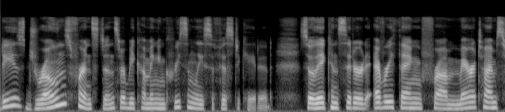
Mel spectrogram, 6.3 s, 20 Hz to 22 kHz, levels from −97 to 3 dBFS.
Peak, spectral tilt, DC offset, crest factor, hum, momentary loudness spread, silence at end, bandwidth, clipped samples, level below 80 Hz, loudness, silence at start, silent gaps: -8 dBFS; -5 dB/octave; under 0.1%; 18 dB; none; 13 LU; 0 s; 12 kHz; under 0.1%; -56 dBFS; -25 LUFS; 0 s; none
